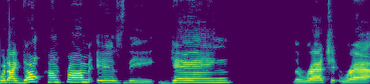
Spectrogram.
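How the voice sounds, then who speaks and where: With an American accent, a woman uses a raised, projected voice at a high pitch, bright and sharp in tone, with ordinary pitch variation. The recording is very clean with a silent background, and the sound is dry and close with no echo. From Detroit, US. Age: 60s. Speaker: online commentator and military veteran. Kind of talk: casual live-stream chat.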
